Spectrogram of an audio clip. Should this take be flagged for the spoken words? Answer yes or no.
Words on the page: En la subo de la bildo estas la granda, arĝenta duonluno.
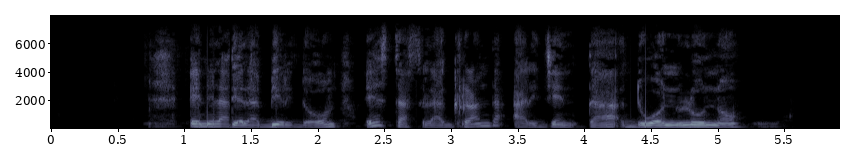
yes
